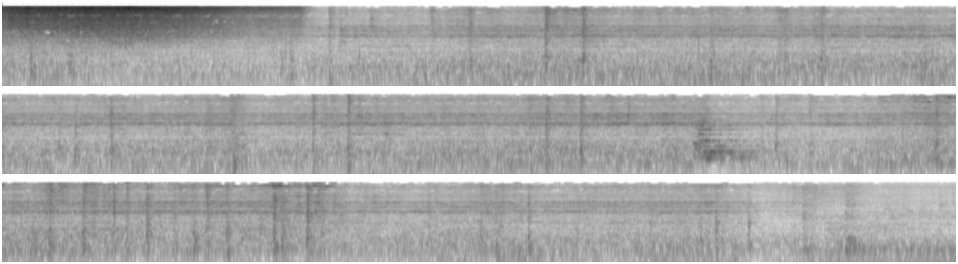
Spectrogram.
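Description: Train running on the tracks at close range: a continuous rumble with clicks of the wheels over rail joints, a loud hiss during the first few seconds, and a short horn toot a little past halfway.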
